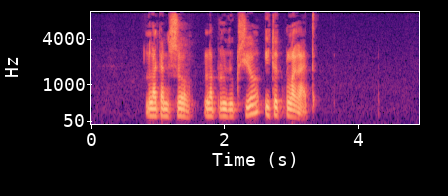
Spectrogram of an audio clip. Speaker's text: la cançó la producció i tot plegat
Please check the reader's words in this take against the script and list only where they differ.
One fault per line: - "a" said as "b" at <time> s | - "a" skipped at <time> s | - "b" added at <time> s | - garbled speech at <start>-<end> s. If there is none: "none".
none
